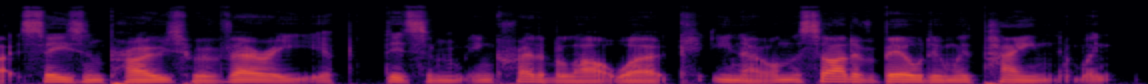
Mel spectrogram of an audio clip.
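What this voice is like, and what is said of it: English accent. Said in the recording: “they hear my accent, and they say, oh, you're Australian ... I was an Englishman”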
